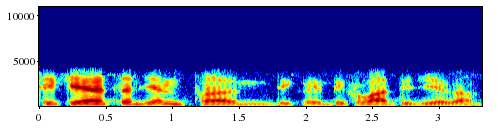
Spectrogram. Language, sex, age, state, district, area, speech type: Hindi, male, 30-45, Bihar, Begusarai, rural, conversation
